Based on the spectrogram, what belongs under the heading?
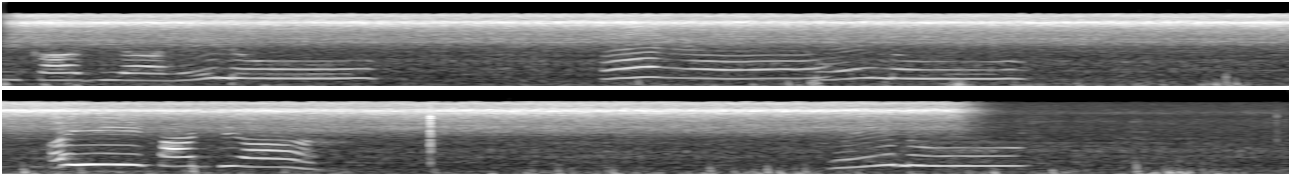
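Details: Talking parrot repeating a two-part greeting like hello several times, each a tonal, harmonic phrase with a rising-falling first syllable, spaced a few seconds apart over a steady background hiss.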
